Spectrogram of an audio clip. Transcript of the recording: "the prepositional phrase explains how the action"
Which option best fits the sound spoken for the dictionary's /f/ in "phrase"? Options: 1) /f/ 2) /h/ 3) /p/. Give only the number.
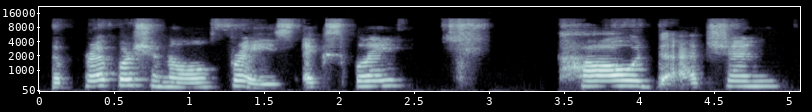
1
